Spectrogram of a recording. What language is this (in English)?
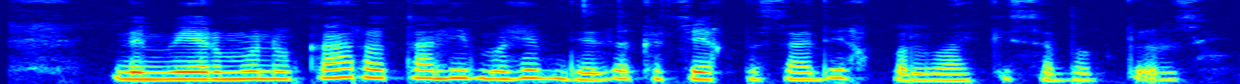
Pashto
